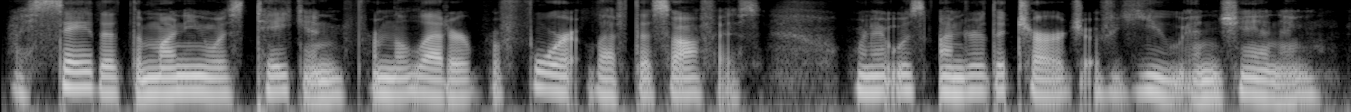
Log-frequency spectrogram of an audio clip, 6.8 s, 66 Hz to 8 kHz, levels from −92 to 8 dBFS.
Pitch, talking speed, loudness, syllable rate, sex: 145 Hz, 220 wpm, -20 LUFS, 5.8 syllables/s, female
